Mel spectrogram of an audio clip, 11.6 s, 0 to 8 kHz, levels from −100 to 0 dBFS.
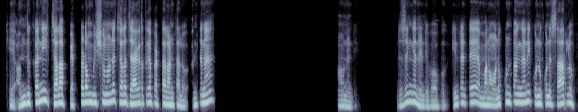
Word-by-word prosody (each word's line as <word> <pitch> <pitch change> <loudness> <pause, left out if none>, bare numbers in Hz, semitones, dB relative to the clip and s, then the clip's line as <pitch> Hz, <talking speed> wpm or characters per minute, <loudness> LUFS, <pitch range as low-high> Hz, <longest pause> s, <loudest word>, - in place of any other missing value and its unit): కే 115 - -6 0.2
అందుకని 175 - +3 0.2
చాలా 155 +2 +6 0.2
పెట్టడం 175 +9 0
విషయంలోనే, 180 +4 +2
చాలా 180 0 +4
జాగ్రత్తగా 165 +3 +3
పెట్టాలంటారు 130 -6 0 0.2
అంతేనా? 165 +6 +1 2.6
అవునండి. 105 -4 -7 0.9
నిజంగానండి 140 - -2
బాబు. 100 -2 -7 0.2
ఏంటంటే, 170 +4 -2 0.2
మనం 130 -1 +1
అనుకుంటాం 180 +7 -2
కానీ 185 +3 +2
కొన్ని, 155 -1 0
కొన్ని 150 -1 -1
సార్లు 160 +3 +2
155 Hz, 100 wpm, -25 LUFS, 130-175 Hz, 2.6 s, చాలా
